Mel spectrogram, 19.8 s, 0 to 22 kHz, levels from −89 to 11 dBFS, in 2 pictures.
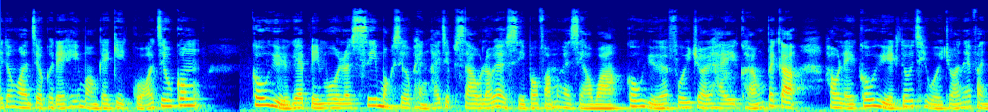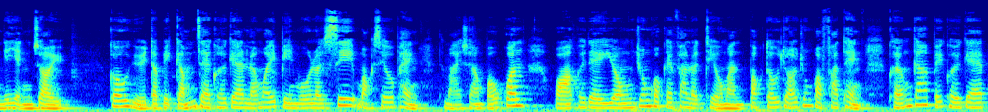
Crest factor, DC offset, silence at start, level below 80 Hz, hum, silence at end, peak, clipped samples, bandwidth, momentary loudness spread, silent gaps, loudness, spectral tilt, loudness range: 18 dB; under 0.1%; 0 s; -42 dBFS; none; 0 s; -2 dBFS; under 0.1%; 15.5 kHz; 6 LU; none; -20 LUFS; -6.5 dB/octave; 3 LU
